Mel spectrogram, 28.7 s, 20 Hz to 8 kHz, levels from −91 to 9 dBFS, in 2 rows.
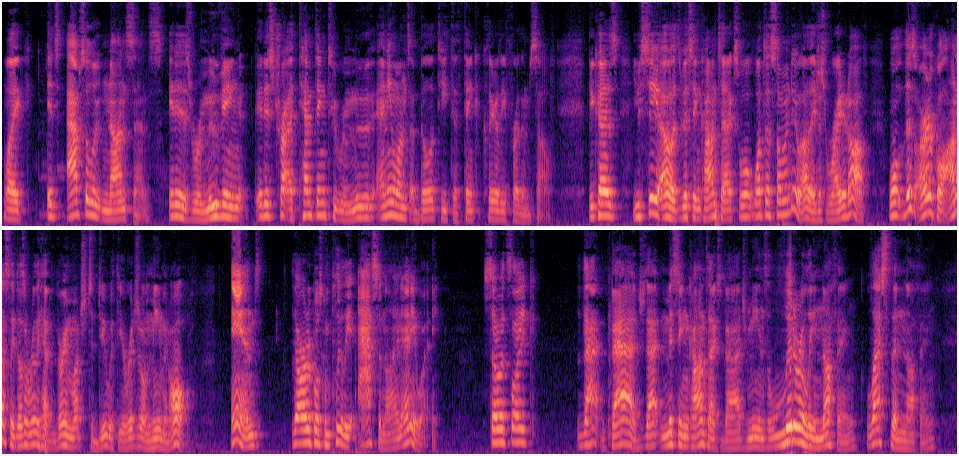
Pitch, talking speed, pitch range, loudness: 130 Hz, 160 wpm, 115-155 Hz, -18 LUFS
